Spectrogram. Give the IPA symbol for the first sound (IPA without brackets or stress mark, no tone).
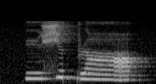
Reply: y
